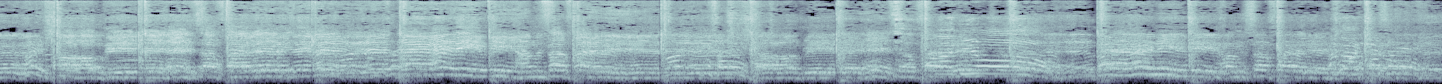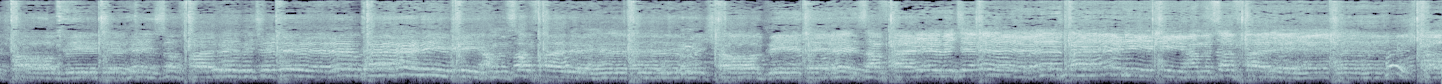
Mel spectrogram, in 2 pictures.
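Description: A group of men chanting a noha together. Rhythmic slaps of hands on chests (matam) keep an even beat under the voices.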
